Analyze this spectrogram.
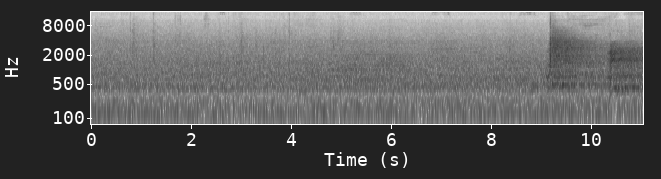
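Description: Two loud kiai shouts from sword practitioners performing a paired form, about a second apart near the end, each ringing out in a large hall, over a steady background hum.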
